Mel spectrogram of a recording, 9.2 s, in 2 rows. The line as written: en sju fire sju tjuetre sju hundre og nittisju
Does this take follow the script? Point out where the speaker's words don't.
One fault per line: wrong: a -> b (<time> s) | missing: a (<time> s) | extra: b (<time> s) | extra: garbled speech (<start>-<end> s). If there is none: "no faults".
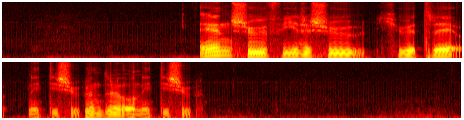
wrong: sju -> nittisju (4.9 s)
